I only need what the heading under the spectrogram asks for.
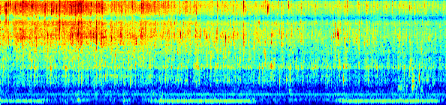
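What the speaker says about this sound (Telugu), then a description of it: "మిరపకాయలు వేసాను. వేసి ఇది పోపు వేసుకోవాలి." Dried red chillies sizzle and crackle in hot oil as a tempering for an instant South Indian chutney, a steady close frying hiss with a low hum running intermittently underneath and no talking.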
